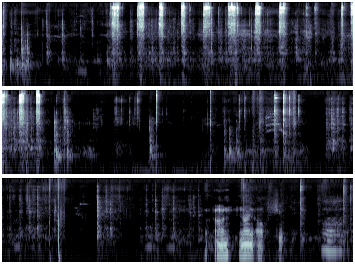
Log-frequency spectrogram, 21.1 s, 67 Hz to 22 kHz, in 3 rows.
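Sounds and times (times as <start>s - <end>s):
ratchet wrench clicking: 2.1s - 7.8s.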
